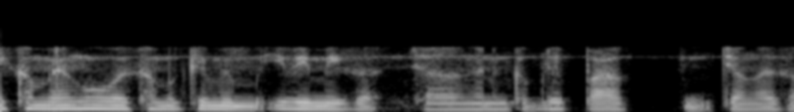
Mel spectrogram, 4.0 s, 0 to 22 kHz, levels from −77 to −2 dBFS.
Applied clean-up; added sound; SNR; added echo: none; none; none; none.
